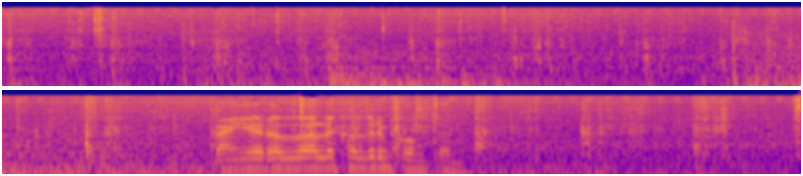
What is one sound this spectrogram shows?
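Boots tread on dirt as soldiers walk past.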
